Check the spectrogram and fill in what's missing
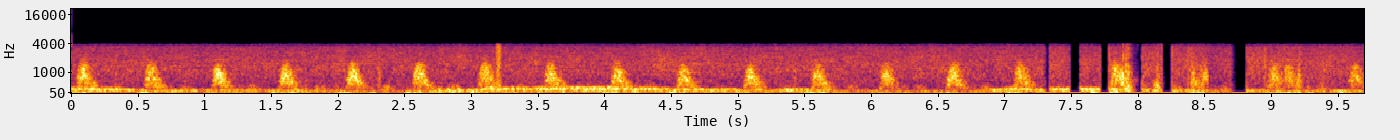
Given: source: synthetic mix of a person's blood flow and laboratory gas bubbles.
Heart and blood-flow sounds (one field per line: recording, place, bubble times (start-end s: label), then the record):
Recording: Doppler ultrasound of blood flow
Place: subclavian vein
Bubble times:
7.85-8.00 s: bubbles
8.10-8.19 s: bubbles
From the record:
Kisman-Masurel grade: 113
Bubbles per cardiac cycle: 1 to 2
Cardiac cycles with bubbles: 1 to 10%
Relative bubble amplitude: loud (0.450 to 0.775)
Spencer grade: 1 (occasional bubble signal discernible with the cardiac motion signal, with majority of cardiac periods free of bubbles)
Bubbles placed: anywhere in the cardiac cycle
